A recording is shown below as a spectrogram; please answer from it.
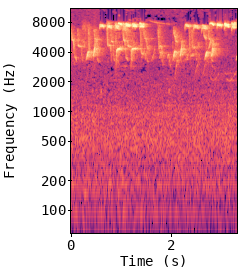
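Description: Long-tailed tit giving a rapid, continuous stream of very high, thin twittering and sibilant see-see notes over a faint background hiss.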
